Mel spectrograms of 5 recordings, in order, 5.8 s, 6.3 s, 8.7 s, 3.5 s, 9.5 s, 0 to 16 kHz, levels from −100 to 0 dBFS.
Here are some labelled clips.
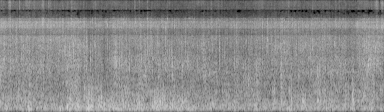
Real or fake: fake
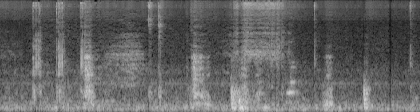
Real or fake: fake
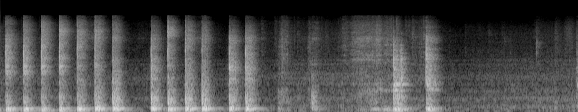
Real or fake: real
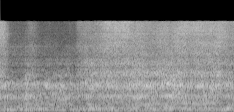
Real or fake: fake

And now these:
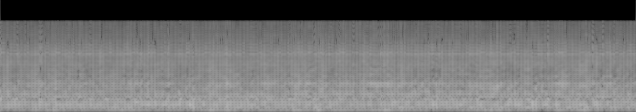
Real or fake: fake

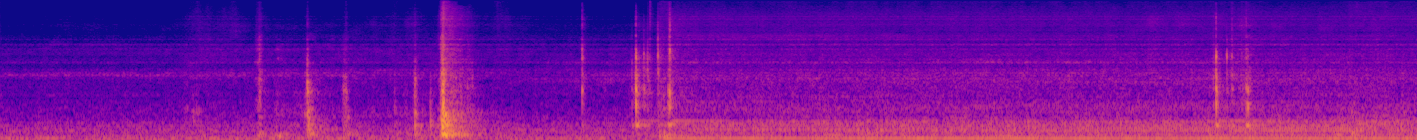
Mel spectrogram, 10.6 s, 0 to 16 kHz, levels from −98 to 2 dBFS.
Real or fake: fake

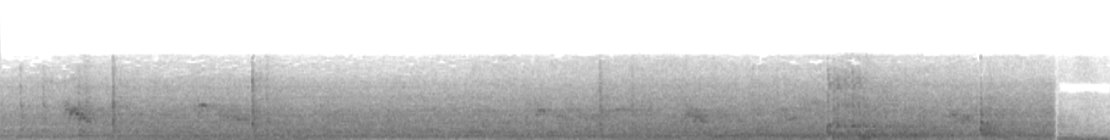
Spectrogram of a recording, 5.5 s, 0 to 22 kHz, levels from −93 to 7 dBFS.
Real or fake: real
